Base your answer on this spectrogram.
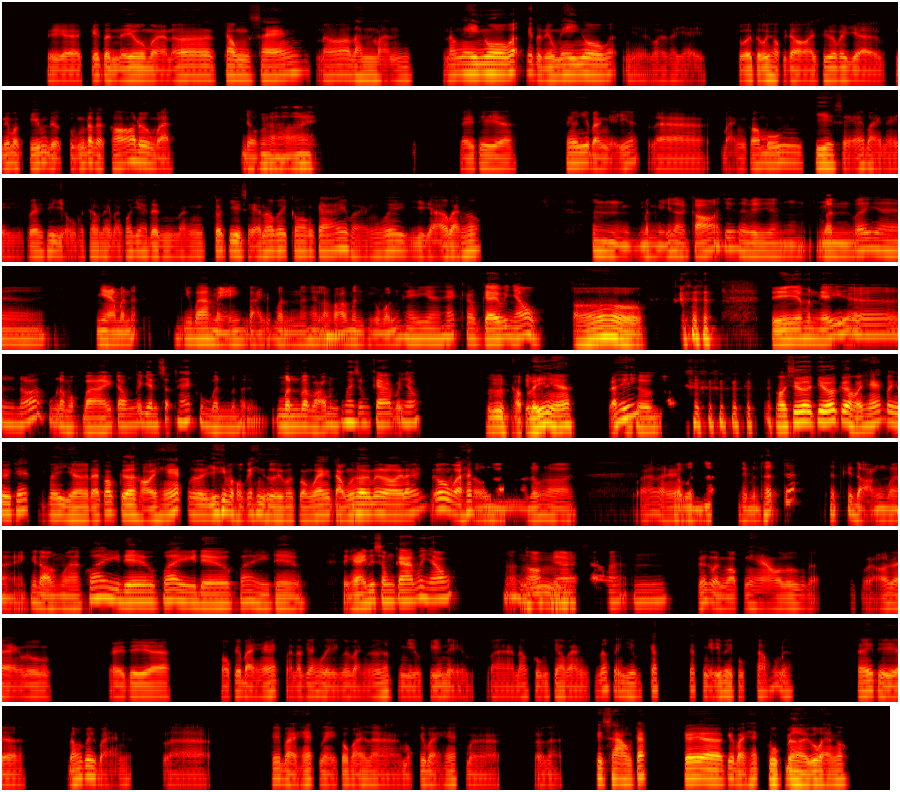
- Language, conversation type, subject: Vietnamese, podcast, Bài hát nào luôn chạm đến trái tim bạn mỗi khi nghe?
- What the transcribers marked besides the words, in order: other background noise; laugh; laugh; tapping; laughing while speaking: "với một cái người"; laugh; laughing while speaking: "bạn?"; singing: "quay đều, quay đều, quay đều"; in English: "sao trắc"; "soundtrack" said as "sao trắc"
